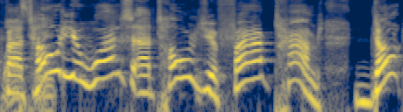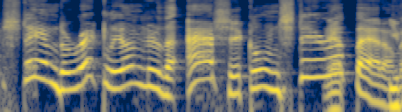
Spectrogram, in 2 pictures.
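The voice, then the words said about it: Toothless old prospector voice. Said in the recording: “You managed the accent. It was an old prospector. ... Like didn't have any teeth. ... I could hear the gums. ... toothless accent is pretty good. Loud gums.”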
